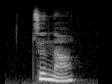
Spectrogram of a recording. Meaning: 1. price, cost 2. worth 3. value
- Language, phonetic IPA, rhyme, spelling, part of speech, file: Russian, [t͡sɨˈna], -a, цена, noun, Ru-цена.ogg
